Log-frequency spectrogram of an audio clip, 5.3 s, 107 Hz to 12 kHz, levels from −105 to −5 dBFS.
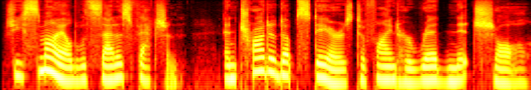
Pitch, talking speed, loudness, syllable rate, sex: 195 Hz, 145 wpm, -17 LUFS, 3.9 syllables/s, female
